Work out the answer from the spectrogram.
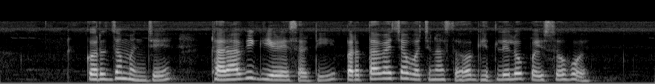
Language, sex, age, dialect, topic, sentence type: Marathi, female, 18-24, Southern Konkan, banking, statement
